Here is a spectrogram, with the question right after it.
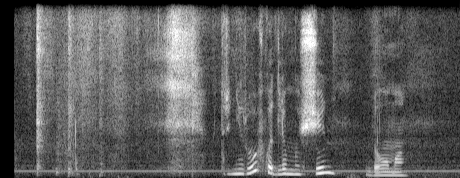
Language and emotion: Russian, sad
